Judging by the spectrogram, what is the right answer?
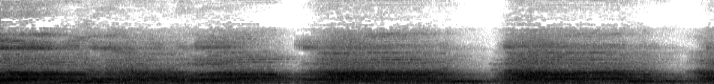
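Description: Buddhist chanting in a low male pitch, sung in long held phrases of about three seconds each with short breaks for breath between them.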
